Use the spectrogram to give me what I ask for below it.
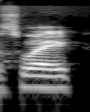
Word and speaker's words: swai: Fried up all the catfish and just about all the sway or swai, depending on how you want to pronounce it.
